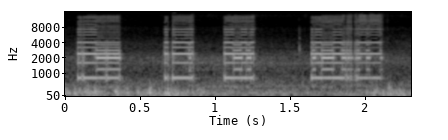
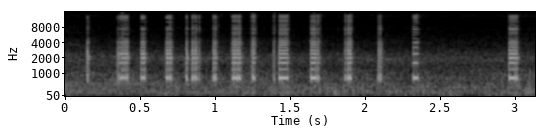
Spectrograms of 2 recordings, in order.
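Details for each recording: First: AT Max metal detector with a Sniper coil at high sensitivity: some background chatter, then crisp, repeatable mid-pitched beeps. Target ID 73-74, very shallow at about an inch deep. Solid target tone. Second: AT Max metal detector with a Sniper coil and sensitivity at 18 (max) chatters with irregular false beeps between targets; backing the sensitivity down about two bars is advised, though a shallow 73-74 target still reads solid.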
